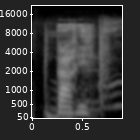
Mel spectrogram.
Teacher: También hay que prestar atención a la R uvular como Paris.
